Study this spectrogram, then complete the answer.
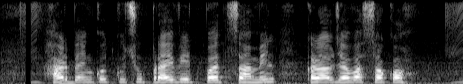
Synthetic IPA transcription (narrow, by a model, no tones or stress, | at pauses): həɾbɛ̃ŋkot̪̚kut͡ʃʰũpɾajʋeʈ̚pət̪ʃamɪlkəɽald͡ʒaʋasɔkɔ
